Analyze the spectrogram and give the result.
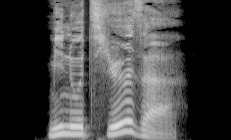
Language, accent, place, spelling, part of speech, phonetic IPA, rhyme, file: German, Germany, Berlin, minutiöser, adjective, [minuˈt͡si̯øːzɐ], -øːzɐ, De-minutiöser.ogg
- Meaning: 1. comparative degree of minutiös 2. inflection of minutiös: strong/mixed nominative masculine singular 3. inflection of minutiös: strong genitive/dative feminine singular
